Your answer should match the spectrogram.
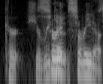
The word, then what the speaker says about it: Cerritos: Cerritos.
